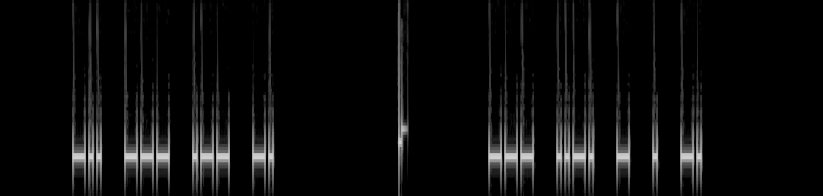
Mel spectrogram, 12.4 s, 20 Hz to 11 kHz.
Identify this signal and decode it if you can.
Morse code, heard as a keyed tone, about 20 wpm, spaced as for 14 wpm, 700 Hz. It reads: DOWN OFTEN
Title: 2x Character Spacing - Top 300 Words - 20wpm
